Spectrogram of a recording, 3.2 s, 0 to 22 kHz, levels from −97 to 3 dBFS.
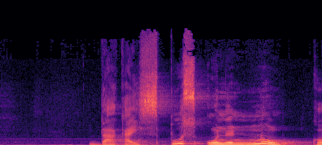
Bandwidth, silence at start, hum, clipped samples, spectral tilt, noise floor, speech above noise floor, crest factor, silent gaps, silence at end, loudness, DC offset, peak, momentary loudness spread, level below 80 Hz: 17.5 kHz; 0.7 s; none; under 0.1%; -4.5 dB/octave; -58 dBFS; 33 dB; 16 dB; none; 0 s; -25 LUFS; under 0.1%; -10 dBFS; 11 LU; -52 dBFS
